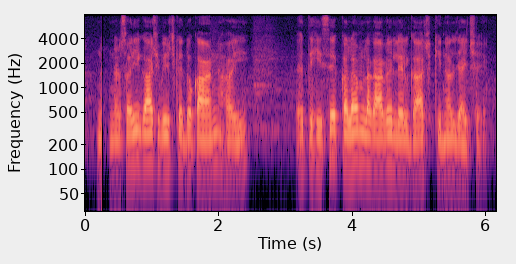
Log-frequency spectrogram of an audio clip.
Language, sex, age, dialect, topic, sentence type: Magahi, male, 46-50, Western, agriculture, statement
